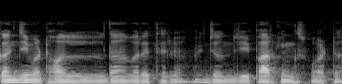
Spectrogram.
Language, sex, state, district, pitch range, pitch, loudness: Tulu, male, Karnataka, Dakshina Kannada, 95-100 Hz, 95 Hz, -18 LUFS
